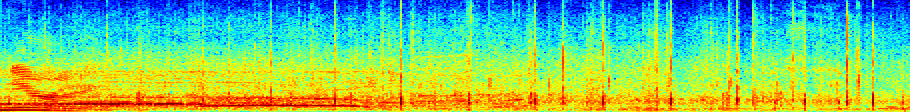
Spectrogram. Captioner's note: audience cheers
